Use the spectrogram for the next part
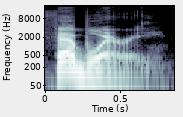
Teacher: The R is basically silent, February. Some people might emphasize it a tiny bit, but mostly it's just gone.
